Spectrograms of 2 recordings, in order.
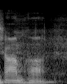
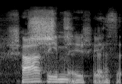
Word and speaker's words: Sharm el-Sheikh: Nicht Schamha. Sharm el-Sheikh.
